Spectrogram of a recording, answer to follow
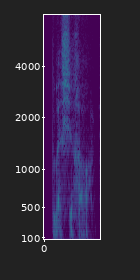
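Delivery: soft breathy whisper of comfort; whispered blessing. Pretend. Jesus comforting the returning sinner, whispered. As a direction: whisper it like a tender mercy.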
